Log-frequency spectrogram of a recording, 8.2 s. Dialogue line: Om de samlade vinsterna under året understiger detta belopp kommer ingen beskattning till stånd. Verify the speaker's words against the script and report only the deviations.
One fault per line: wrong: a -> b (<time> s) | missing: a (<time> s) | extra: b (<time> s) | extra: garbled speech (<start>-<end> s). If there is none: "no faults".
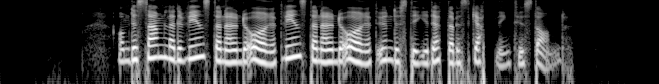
wrong: understiger detta belopp kommer ingen -> vinsterna under året understiger detta (3.5 s)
